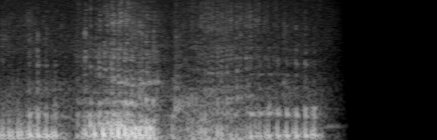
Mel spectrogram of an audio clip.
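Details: Leopard roaring: a deep, rasping, grunting growl in two or three pulsed surges over under two seconds, then silence.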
